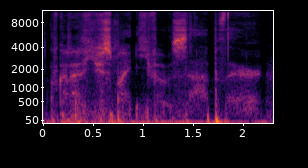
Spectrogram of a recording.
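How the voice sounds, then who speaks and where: Casting: ASMR gaming streamer, fully whispered delivery, soft and crisp with a sharp airy edge, casual rambling commentary up close. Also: moderate pace. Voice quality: soft, breathy unvoiced whisper. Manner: casual, laid-back rambling. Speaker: gaming video creator.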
